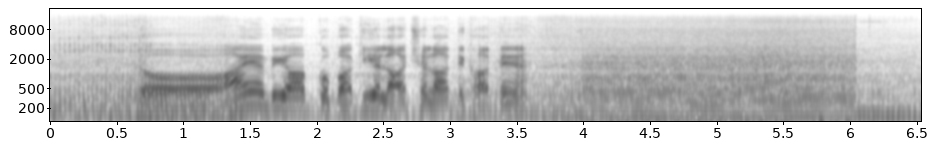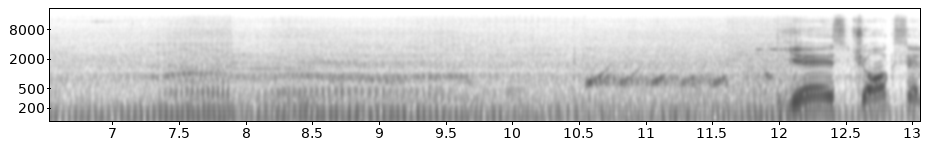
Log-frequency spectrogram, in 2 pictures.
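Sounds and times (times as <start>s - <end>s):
motorcycle engine running: 0.0s - 1.7s.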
